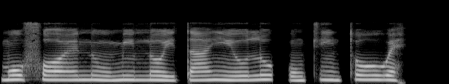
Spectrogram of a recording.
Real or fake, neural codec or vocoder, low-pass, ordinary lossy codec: fake; codec, 16 kHz, 0.9 kbps, LongCat-Audio-Codec; 7.2 kHz; none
